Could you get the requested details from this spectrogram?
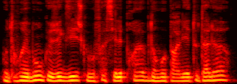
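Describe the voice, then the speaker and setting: A man's voice: medium pitch, little pitch movement, brisk, warm tone, voice pushed up, natural voice. A man voicing a resolute noble duke in a read-aloud novel, speaking firmly and with authority.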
